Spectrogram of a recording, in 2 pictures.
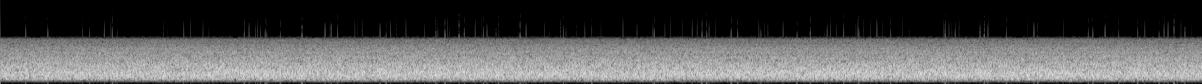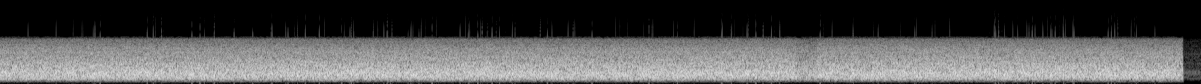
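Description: Steady loud FM receiver static hiss from the Icom IC-9700's speaker, heard on the satellite downlink while no station is transmitting through the transponder. It cuts off abruptly at the end.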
